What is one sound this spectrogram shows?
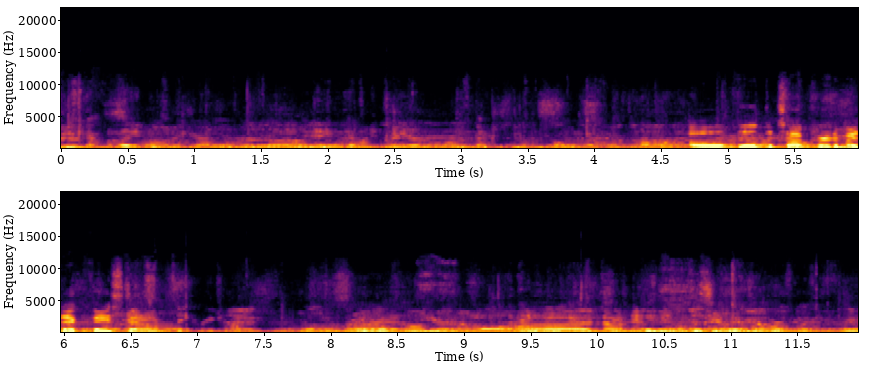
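Playing cards rustle as they are shuffled by hand.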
